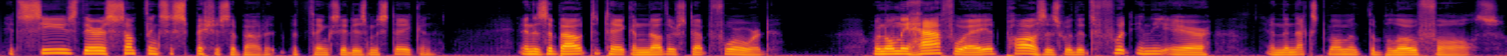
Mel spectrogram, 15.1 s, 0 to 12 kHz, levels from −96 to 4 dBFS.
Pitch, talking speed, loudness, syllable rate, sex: 140 Hz, 155 wpm, -22 LUFS, 4.5 syllables/s, male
